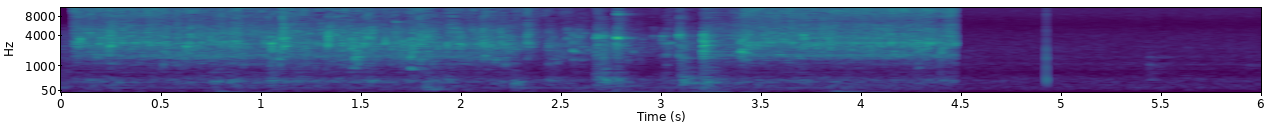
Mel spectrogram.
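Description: Water from a bathroom sink faucet running and splashing into the basin. About halfway through, the splashing breaks up unevenly for a second, then the sound cuts off abruptly.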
